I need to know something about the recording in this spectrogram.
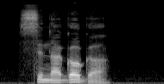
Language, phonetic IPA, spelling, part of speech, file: Polish, [ˌsɨ̃naˈɡɔɡa], synagoga, noun, Pl-synagoga.ogg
